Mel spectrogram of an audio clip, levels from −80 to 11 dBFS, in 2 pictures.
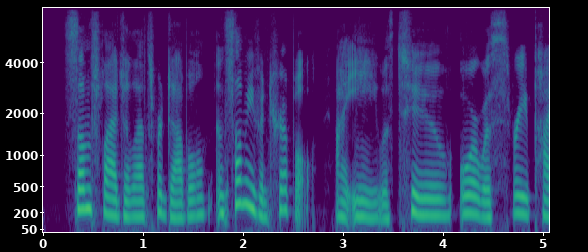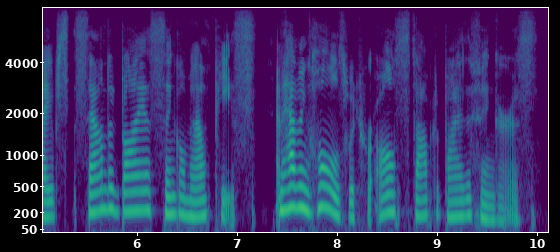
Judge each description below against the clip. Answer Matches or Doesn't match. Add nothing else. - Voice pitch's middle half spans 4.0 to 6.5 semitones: Matches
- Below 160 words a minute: Doesn't match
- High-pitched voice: Doesn't match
